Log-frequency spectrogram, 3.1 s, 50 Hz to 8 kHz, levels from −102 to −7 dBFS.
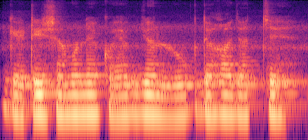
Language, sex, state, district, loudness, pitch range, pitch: Bengali, male, Assam, Hailakandi, -19 LUFS, 125-130 Hz, 130 Hz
